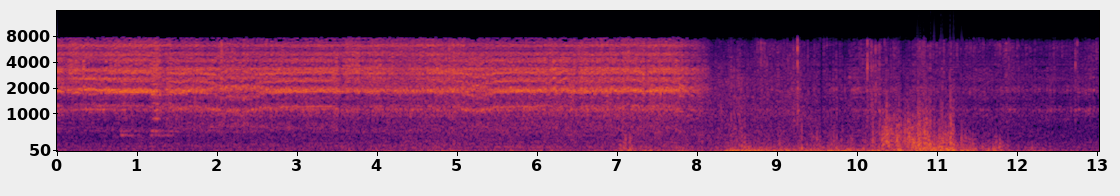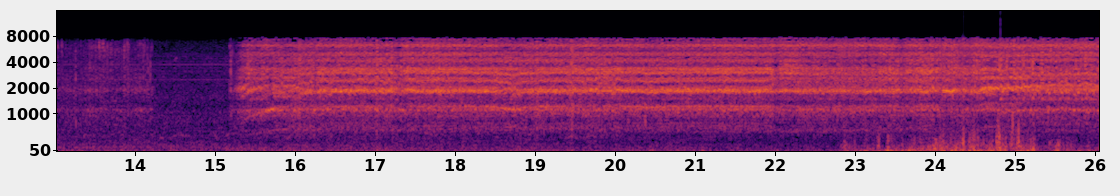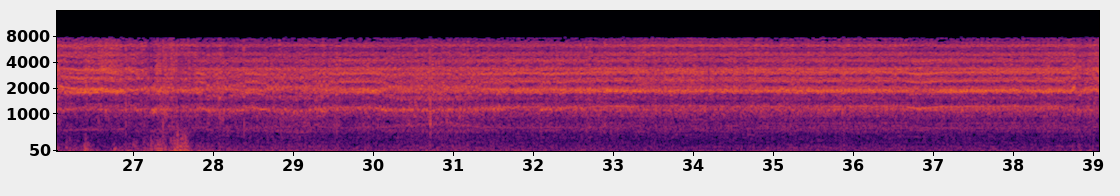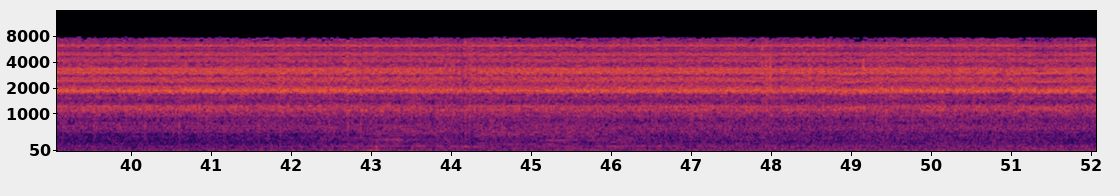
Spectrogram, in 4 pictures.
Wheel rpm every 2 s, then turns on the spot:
160, 160, 160, 120, 10, 10, 20, 60, 160, 160, 160, 160, 160, 160, 160, 160, 160, 160, 160, 160, 160, 160, 160, 160, 160, 160.
8-14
